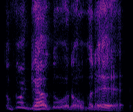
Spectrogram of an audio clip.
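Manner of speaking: squeaky high demand of what they're doing; high incredulous mock voice; high mock question. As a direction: pitch it way up in disbelief. Mock asks people over there.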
